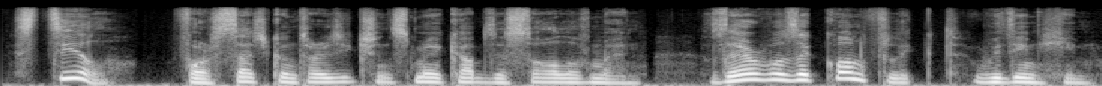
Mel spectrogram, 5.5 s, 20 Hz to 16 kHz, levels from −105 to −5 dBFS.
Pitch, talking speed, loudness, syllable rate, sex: 150 Hz, 175 wpm, -18 LUFS, 2.7 syllables/s, male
